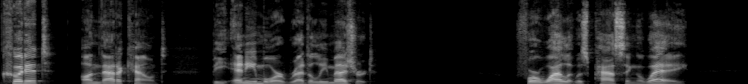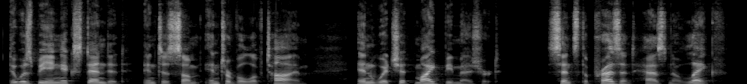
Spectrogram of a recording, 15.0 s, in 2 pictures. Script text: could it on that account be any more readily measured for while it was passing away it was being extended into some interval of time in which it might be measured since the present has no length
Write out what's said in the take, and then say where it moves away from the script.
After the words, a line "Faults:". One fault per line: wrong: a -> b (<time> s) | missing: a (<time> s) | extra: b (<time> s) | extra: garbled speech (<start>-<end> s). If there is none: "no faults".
could it on that account be any more readily measured for while it was passing away it was being extended into some interval of time in which it might be measured since the present has no length
Faults:
no faults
